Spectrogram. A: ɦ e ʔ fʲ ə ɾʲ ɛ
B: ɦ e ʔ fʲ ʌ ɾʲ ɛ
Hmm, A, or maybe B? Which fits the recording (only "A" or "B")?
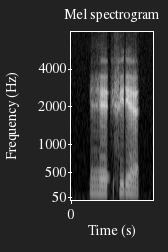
A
